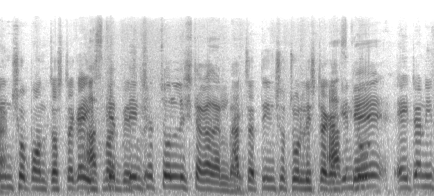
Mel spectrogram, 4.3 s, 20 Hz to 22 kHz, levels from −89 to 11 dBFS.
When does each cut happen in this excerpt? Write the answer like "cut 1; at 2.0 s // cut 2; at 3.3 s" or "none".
none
